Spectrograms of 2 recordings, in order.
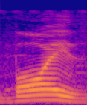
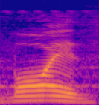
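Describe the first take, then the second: The two takes are said the same way.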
